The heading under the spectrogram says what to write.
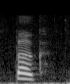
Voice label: "bug", English

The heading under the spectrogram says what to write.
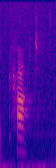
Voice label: "cat", English

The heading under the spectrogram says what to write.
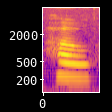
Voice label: "hole", English; forat; esvoranc; clot

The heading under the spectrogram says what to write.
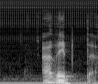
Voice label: "adepte", Catalan

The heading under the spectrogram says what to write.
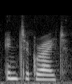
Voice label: "integrate", English

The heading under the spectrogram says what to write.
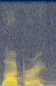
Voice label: "library", English

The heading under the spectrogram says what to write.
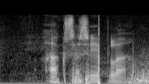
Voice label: "accessible", Catalan; 1. [lloc] accessible

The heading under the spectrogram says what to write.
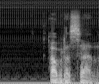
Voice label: "abracada", Catalan; hug

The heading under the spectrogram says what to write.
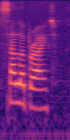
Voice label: "celebrate", English

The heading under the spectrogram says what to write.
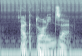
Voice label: "actualitzar", Catalan; [IT] to update; [IT] to upgrade; [IT] to refresh

